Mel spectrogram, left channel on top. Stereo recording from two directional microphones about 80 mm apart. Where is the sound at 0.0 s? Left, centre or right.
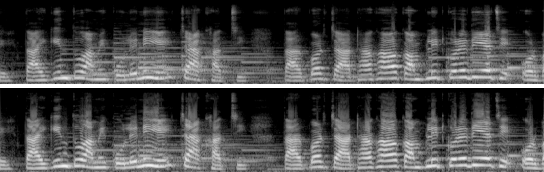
Right.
